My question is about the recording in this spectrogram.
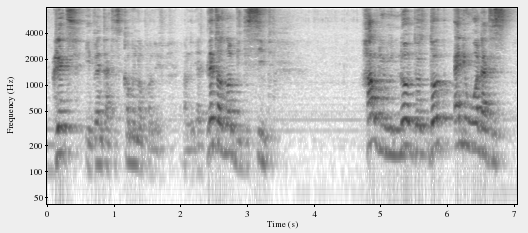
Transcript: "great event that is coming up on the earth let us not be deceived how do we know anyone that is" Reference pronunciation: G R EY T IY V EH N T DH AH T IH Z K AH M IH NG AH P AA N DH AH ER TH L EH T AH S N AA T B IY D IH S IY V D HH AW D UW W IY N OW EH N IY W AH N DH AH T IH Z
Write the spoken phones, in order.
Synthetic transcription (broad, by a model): G R EY T IY V EH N T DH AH T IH S K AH M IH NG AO P AA N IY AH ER T L EH T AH S N AA T B IY D IH S IY V D HH AW D UW W IY N OW EH N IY W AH N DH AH T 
